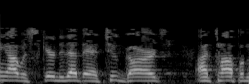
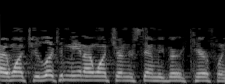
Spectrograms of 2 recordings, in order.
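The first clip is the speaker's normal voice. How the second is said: ordinary talk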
